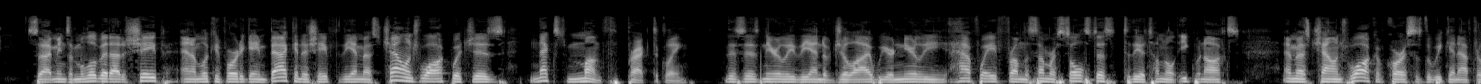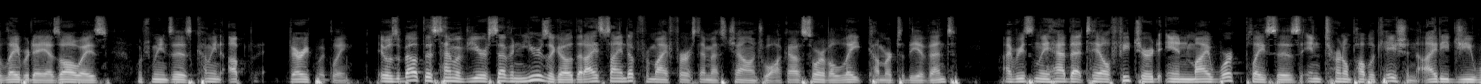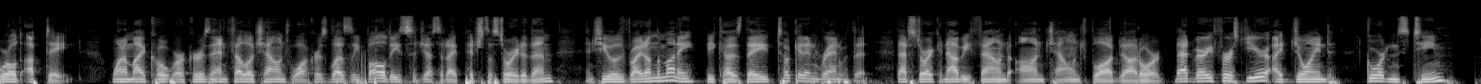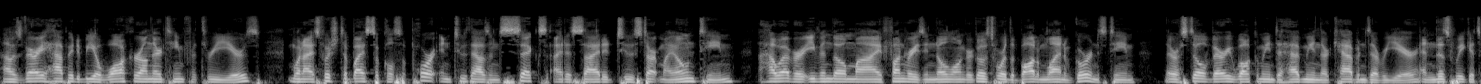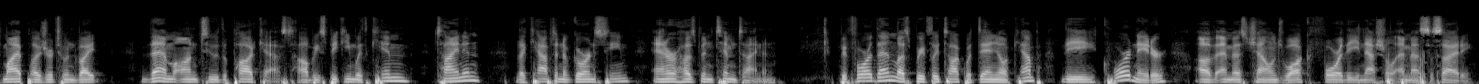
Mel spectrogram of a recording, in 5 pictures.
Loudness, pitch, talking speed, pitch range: -19 LUFS, 120 Hz, 215 wpm, 110-130 Hz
